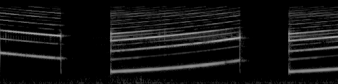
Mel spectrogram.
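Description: Snap Circuits electronic circuit wired to imitate a fire engine siren: loud synthetic wails that sweep upward, three bursts broken by brief silent gaps.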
